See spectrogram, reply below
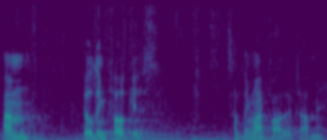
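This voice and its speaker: A man's voice: fairly high pitch, normal speed, pushed and bright, faint music behind. A man playing an earnest, guarded teenage boy hero in a video game, speaking with restraint. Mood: guarded, calm. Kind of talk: video game cutscene acting.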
